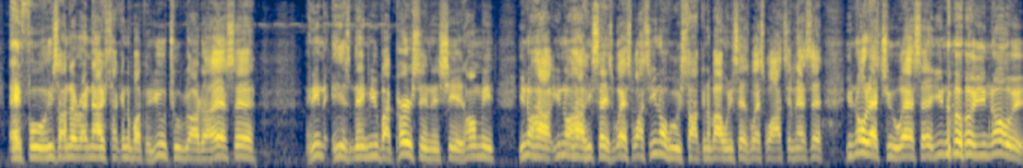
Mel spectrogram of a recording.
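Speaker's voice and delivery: ordinary talk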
